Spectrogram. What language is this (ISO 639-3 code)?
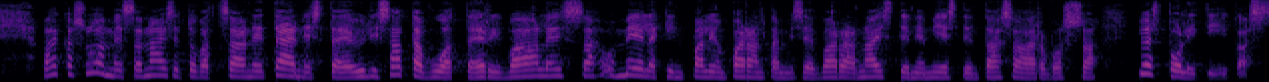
fin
